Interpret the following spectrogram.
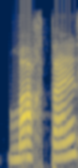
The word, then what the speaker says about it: Martin: And then Martin. So yeah, like in French, we don't pronounce it like in English, like Mar. We say Mar. So Martin. So I-N. So yeah, Martin. So A-N, it became I-N.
